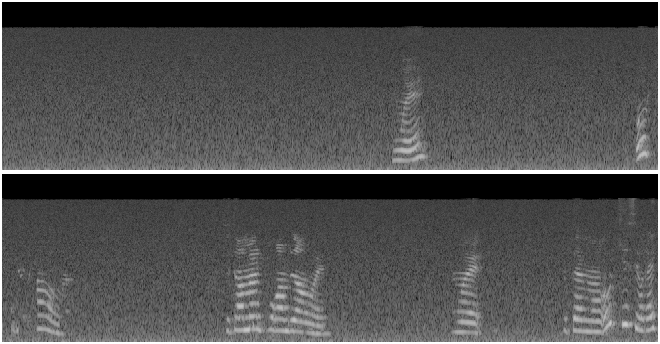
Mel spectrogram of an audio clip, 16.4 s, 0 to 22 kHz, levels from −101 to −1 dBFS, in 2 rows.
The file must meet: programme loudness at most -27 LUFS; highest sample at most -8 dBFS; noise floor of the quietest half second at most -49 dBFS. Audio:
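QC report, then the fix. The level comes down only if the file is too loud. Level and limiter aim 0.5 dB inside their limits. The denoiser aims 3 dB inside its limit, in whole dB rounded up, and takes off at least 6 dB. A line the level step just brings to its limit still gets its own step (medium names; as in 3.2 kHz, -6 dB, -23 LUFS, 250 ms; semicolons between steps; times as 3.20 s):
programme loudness -37.0 LUFS: pass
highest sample -17.0 dBFS: pass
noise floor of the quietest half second -47 dBFS: fail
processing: noise reduction 6 dB, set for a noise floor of -47 dBFS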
